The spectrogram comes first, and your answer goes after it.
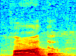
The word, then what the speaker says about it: father: is labiodental, that is, it is pronounced with lower lip and upper teeth, but many Marathi speakers will pronounce it with two lips like this, father. It should be father.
